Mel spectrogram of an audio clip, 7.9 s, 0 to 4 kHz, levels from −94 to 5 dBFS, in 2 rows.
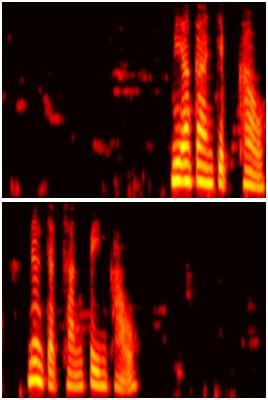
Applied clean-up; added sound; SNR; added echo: none; none; none; none.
